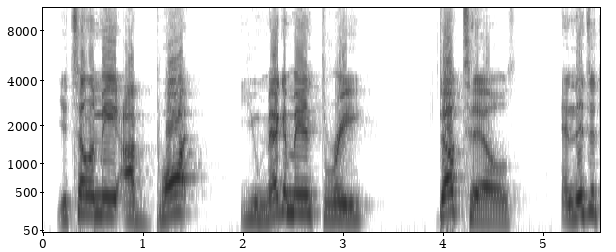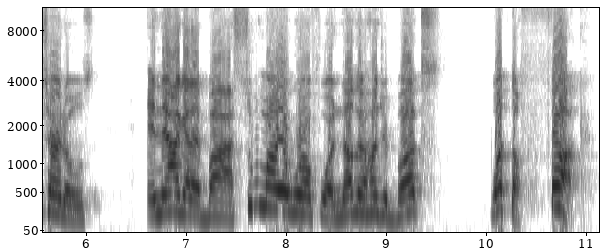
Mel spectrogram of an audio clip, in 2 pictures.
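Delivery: loud, shrill, fed-up angry-parent rant. Comedic retelling of what parents said back then, in a mock-angry parent voice. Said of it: "here's my angry parent voice".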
